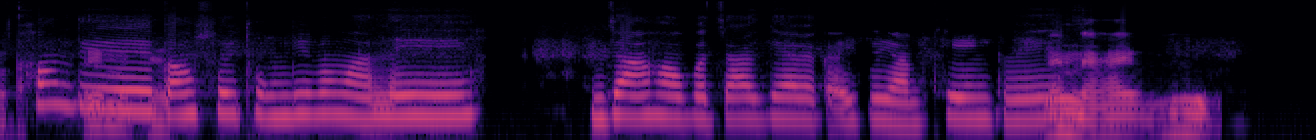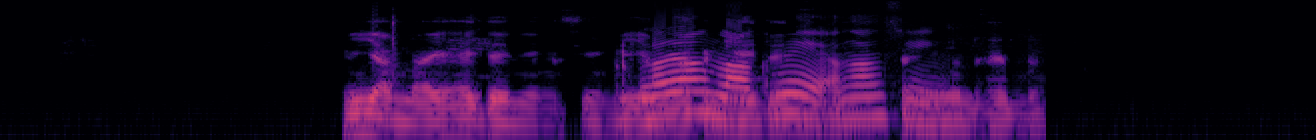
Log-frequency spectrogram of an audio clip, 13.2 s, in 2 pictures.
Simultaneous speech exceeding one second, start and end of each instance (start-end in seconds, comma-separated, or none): 9.8-11.3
